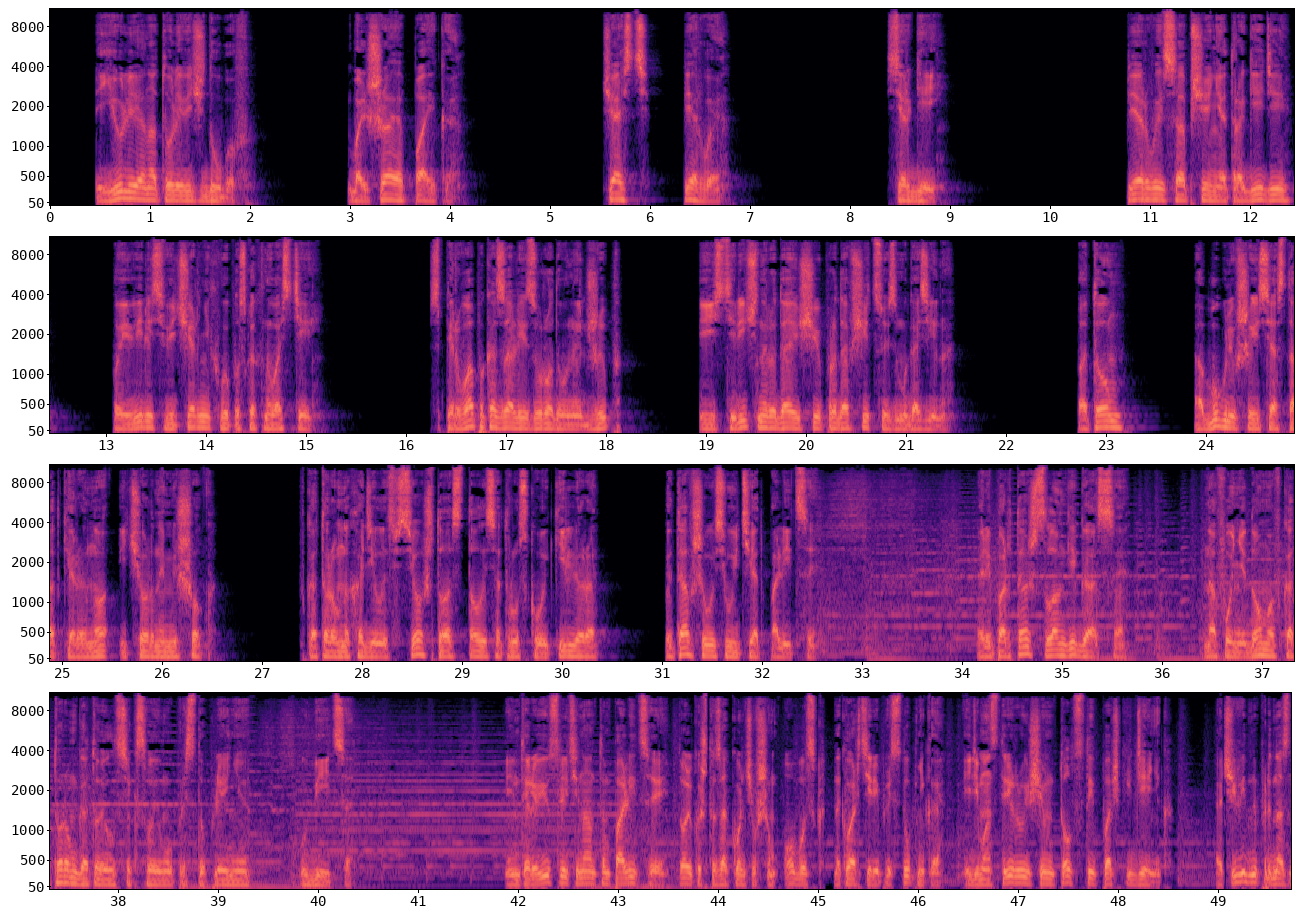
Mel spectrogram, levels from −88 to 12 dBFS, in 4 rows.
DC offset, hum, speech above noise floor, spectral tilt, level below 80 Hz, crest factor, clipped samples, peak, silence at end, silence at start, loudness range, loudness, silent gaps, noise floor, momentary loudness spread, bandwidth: under 0.1%; none; over 75 dB; -3.5 dB/octave; -34 dBFS; 18 dB; under 0.1%; 0 dBFS; 0 s; 0.45 s; 5 LU; -15 LUFS; none; under -90 dBFS; 19 LU; 11 kHz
